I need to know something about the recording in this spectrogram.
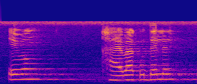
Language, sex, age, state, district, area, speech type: Odia, female, 45-60, Odisha, Boudh, rural, spontaneous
